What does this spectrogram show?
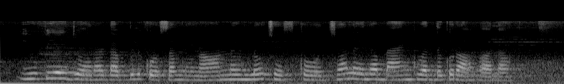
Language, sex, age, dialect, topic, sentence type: Telugu, female, 60-100, Central/Coastal, banking, question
